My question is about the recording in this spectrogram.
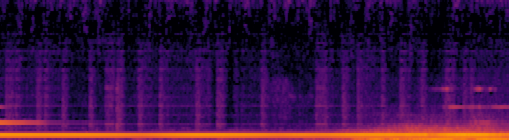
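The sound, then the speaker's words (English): A bell used for making music rings with a long, steady, sustaining tone, and a second, higher-pitched bell tone joins near the end over soft rustling background noise. “these bells that I use”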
